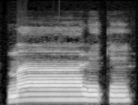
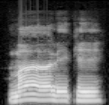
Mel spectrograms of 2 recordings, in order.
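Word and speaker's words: مالك: Kesalahan yang sering terjadi yaitu lebih dari dua harakat. Maliki, Maliki, Maliki. Dan yang benar adalah dibaca dua harakat. Maliki, Maliki, Maliki.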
